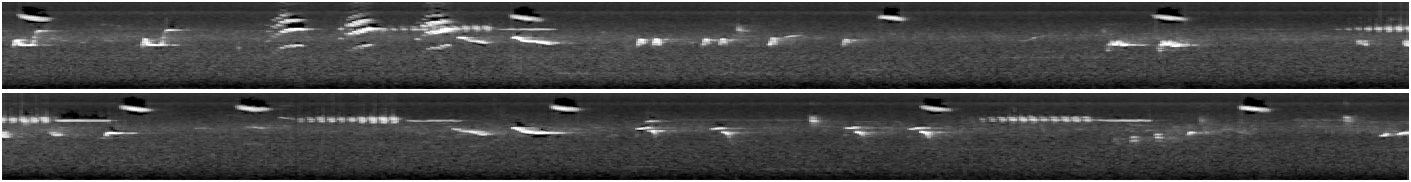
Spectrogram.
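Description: Songbirds chirping: a busy string of short chirps, with a few brief trills and thin high notes scattered through.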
